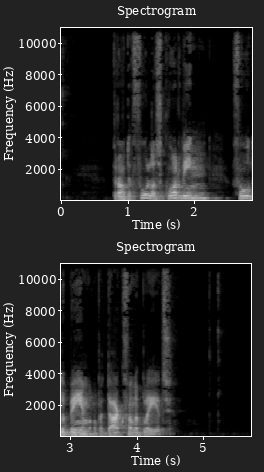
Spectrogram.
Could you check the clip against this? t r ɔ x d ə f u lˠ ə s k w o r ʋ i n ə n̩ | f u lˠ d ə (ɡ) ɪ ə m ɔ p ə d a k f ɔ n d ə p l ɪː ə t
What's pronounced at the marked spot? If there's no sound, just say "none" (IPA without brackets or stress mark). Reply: b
